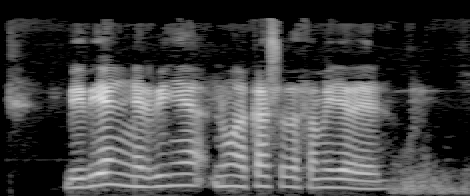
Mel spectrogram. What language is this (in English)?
Galician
